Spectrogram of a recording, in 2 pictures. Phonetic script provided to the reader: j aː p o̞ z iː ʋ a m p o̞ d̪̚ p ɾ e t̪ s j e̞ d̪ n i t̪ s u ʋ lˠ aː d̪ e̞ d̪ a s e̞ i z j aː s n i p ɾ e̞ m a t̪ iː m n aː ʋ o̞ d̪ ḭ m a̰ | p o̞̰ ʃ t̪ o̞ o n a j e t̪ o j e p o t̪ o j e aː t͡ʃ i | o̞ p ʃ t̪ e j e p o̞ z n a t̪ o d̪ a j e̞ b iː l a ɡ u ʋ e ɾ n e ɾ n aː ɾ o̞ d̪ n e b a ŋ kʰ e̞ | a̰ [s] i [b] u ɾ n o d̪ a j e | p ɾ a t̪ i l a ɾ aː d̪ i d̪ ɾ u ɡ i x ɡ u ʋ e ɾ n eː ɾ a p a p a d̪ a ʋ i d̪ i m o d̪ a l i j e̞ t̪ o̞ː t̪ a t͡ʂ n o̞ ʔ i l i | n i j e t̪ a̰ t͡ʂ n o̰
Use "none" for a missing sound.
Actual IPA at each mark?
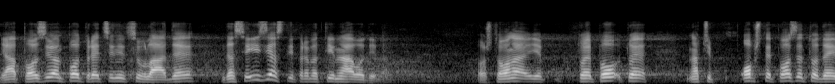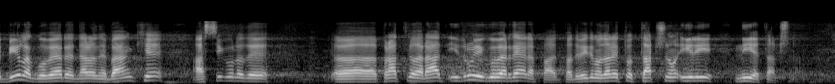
s, ɡ

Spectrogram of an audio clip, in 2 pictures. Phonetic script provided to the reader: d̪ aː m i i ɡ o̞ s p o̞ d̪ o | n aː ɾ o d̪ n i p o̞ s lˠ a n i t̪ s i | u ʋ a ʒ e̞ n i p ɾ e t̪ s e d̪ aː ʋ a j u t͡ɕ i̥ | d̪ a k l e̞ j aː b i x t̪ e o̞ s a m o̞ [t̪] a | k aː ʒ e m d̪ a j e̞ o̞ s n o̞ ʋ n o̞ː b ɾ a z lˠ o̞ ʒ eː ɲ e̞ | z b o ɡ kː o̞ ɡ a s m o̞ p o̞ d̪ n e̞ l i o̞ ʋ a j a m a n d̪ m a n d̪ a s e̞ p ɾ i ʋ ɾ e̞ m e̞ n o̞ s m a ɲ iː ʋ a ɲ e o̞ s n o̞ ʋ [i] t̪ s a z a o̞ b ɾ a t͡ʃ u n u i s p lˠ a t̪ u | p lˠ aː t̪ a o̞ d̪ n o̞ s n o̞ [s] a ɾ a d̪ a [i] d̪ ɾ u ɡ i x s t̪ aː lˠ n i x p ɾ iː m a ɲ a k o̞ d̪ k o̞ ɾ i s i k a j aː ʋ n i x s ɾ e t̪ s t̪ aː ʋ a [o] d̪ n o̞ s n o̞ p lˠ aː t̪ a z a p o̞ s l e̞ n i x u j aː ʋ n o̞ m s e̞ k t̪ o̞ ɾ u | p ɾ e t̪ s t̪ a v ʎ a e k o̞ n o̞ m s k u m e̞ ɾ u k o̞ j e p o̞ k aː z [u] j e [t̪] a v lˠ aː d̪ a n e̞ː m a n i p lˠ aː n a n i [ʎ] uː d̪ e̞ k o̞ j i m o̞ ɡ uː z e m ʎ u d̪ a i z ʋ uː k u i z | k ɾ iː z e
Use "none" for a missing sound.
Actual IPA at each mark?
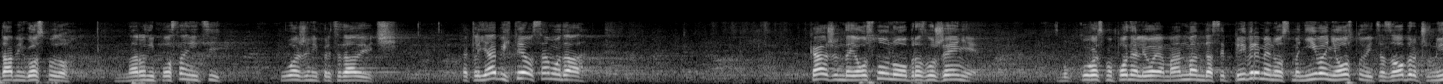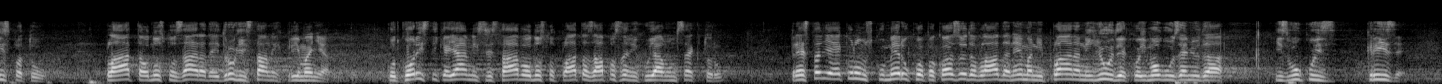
d̪, i, z, i, o, u, d̪, ʎ

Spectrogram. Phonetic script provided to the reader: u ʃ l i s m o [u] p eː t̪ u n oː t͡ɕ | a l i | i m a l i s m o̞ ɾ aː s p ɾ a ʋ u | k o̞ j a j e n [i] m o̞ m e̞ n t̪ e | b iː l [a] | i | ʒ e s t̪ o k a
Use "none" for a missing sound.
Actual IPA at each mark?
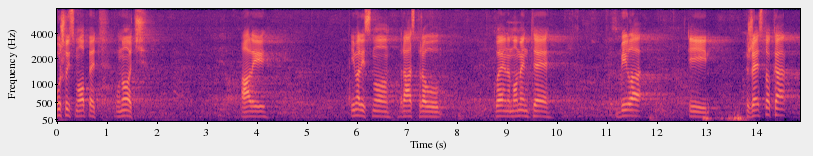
o, a, a

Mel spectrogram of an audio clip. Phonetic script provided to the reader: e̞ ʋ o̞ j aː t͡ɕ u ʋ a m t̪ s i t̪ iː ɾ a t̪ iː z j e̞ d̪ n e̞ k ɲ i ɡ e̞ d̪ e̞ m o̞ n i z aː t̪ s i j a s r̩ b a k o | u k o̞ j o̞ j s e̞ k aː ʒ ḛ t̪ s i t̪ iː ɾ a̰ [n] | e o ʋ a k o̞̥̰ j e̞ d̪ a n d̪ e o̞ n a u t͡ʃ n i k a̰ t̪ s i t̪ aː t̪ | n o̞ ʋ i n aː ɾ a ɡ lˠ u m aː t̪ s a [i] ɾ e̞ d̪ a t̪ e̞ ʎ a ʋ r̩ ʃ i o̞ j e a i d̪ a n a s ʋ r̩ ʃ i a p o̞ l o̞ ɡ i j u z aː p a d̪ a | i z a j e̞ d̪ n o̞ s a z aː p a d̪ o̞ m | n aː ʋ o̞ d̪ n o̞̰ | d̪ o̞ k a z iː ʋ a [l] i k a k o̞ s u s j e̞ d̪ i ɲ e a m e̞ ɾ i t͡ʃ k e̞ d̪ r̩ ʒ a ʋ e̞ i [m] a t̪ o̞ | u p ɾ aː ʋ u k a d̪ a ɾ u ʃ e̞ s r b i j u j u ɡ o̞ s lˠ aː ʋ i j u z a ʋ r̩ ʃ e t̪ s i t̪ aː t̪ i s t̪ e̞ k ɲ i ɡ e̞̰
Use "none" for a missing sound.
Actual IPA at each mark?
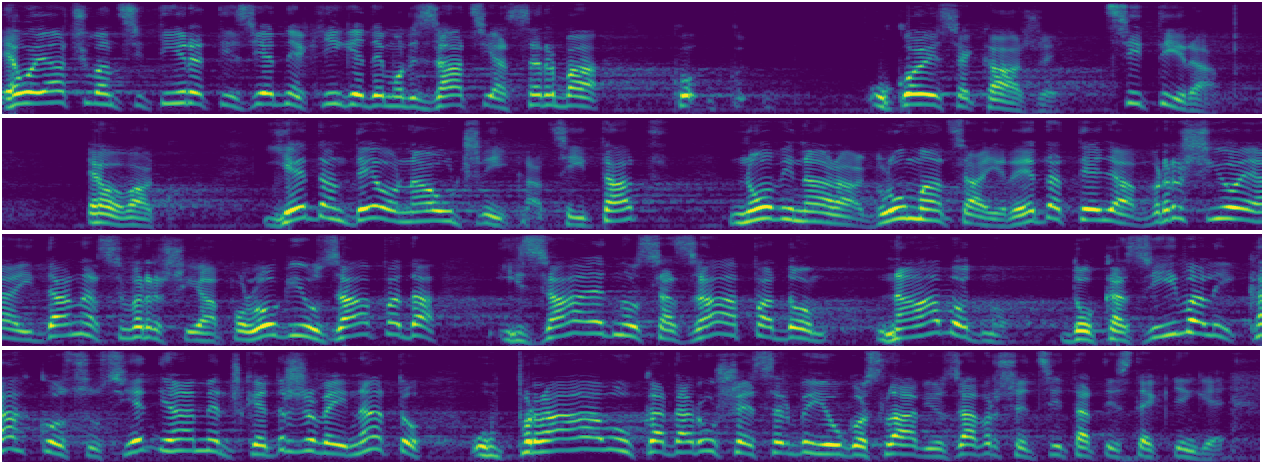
m, i, l, n

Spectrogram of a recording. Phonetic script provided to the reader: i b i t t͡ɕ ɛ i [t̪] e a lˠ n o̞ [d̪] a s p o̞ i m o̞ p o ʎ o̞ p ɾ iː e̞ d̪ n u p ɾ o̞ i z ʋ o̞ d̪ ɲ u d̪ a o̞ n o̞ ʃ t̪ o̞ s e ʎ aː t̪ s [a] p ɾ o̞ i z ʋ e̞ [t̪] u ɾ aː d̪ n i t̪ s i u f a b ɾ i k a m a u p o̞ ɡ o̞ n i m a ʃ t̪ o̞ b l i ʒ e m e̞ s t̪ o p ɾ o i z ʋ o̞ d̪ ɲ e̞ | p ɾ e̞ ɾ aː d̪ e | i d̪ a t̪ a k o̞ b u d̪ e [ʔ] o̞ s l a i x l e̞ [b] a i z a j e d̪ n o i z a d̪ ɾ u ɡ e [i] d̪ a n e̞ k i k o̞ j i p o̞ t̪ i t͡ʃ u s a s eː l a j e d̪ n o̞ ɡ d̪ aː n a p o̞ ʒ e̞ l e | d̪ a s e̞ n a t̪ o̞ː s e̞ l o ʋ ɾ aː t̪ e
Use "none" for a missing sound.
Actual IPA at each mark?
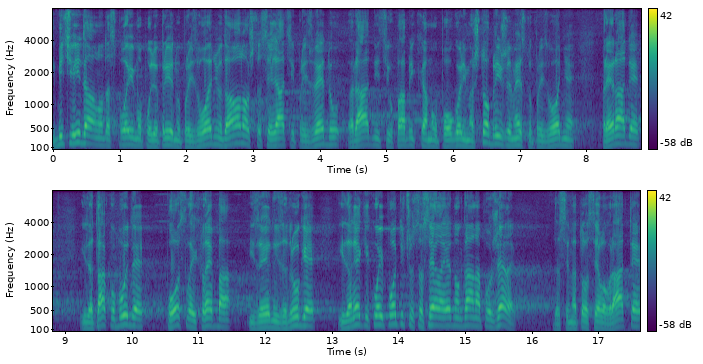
d̪, d̪, i, d̪, p, b, i

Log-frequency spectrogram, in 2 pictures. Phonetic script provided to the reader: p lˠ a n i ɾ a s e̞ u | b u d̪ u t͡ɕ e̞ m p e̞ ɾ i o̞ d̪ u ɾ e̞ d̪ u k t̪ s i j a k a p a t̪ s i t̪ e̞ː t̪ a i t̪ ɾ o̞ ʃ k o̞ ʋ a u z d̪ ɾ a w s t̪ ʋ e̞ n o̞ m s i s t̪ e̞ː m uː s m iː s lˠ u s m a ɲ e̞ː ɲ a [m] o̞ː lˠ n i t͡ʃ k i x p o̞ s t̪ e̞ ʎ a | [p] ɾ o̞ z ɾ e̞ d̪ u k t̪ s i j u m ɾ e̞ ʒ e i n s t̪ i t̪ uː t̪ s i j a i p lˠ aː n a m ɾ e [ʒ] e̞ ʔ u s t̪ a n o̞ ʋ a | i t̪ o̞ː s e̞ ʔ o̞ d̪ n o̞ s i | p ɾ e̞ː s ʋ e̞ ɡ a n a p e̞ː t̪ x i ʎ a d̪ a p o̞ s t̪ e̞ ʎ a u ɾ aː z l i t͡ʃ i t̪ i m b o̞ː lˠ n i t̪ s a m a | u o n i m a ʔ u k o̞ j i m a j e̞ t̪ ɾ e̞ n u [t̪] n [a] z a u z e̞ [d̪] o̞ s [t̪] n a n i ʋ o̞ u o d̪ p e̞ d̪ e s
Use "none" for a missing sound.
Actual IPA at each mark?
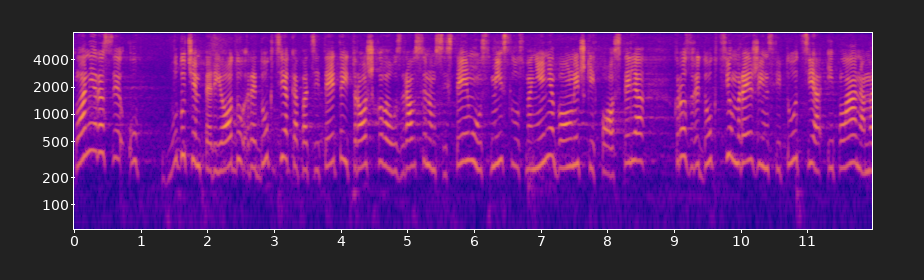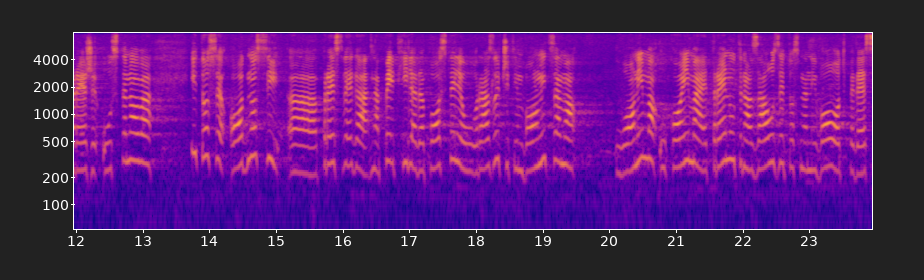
b, k, ʒ, t̪, a, t̪, t̪

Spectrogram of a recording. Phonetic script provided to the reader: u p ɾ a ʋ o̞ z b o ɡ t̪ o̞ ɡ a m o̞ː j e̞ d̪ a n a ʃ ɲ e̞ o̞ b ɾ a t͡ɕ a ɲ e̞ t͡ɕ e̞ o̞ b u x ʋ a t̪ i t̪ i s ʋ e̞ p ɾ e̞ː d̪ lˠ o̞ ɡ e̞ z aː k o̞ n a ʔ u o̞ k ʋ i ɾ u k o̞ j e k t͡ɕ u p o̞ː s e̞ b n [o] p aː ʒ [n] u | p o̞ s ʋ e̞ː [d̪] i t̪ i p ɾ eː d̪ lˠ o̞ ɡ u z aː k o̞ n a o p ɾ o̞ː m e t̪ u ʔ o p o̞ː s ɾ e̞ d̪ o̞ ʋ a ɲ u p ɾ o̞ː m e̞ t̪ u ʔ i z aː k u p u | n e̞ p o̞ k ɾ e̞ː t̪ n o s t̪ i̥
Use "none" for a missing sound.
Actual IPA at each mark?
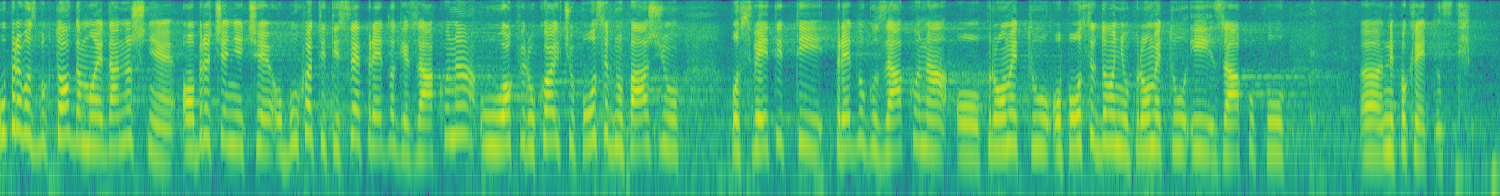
u, ɲ, t̪

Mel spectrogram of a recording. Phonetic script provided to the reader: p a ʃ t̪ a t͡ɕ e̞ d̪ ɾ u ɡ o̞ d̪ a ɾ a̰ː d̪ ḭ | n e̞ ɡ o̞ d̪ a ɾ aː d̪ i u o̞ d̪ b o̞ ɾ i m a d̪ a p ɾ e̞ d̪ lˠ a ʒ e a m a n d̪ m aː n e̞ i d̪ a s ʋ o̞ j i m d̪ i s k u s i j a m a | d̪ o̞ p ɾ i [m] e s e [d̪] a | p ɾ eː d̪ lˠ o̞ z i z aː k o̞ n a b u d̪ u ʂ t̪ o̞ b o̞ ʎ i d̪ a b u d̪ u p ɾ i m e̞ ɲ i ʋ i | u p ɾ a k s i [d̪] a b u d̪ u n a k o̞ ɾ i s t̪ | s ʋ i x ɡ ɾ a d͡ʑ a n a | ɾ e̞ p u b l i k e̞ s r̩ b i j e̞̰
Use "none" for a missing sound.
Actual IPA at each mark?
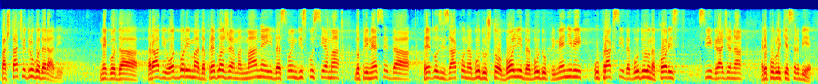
n, d̪, d̪

